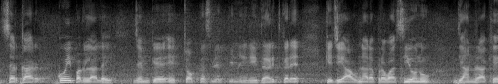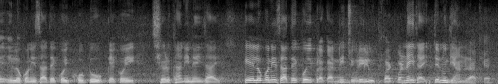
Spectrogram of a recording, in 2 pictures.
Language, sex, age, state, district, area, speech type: Gujarati, male, 18-30, Gujarat, Surat, urban, spontaneous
